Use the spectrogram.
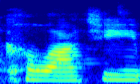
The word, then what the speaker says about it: kolache: You say I call it kolache, but you said I say it wrong.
